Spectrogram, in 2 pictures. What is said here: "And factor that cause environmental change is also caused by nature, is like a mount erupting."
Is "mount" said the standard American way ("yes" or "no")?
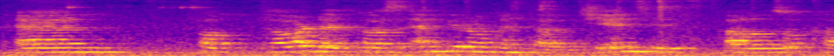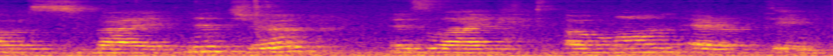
no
